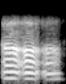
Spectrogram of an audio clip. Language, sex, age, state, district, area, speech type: Assamese, female, 30-45, Assam, Morigaon, rural, conversation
